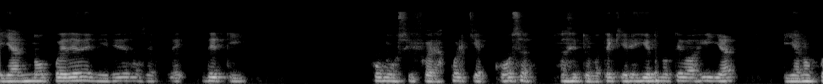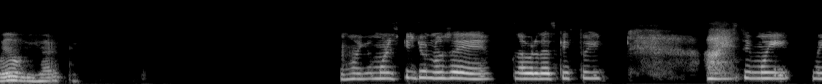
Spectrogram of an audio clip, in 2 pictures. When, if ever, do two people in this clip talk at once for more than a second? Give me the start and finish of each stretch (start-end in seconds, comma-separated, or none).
none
